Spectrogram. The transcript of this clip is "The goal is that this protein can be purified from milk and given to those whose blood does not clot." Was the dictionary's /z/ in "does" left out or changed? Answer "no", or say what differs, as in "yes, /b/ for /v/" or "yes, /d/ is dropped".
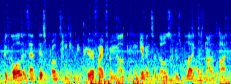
no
